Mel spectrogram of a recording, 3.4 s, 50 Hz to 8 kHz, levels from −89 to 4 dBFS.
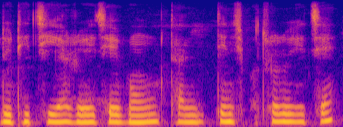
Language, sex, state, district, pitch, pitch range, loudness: Bengali, female, West Bengal, Cooch Behar, 175 Hz, 165-180 Hz, -15 LUFS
